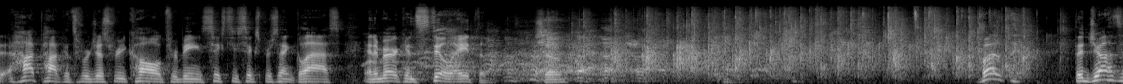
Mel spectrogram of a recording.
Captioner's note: applause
